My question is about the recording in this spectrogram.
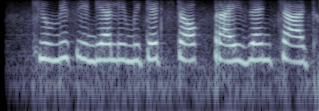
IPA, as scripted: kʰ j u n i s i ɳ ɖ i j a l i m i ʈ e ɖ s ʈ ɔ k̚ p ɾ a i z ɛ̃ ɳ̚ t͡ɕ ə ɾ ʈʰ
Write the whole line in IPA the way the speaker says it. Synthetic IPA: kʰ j u m i s i ɳ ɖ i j a l i m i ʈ e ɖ s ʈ ɔ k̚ p ɾ a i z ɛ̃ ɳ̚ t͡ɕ a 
